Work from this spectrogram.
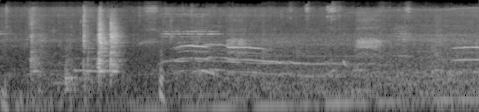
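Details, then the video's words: A cat meows with drawn-out, wavering cries, some rising and falling, after a few knocks and clatters at the start; steady background hum throughout. "cats making sounds"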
